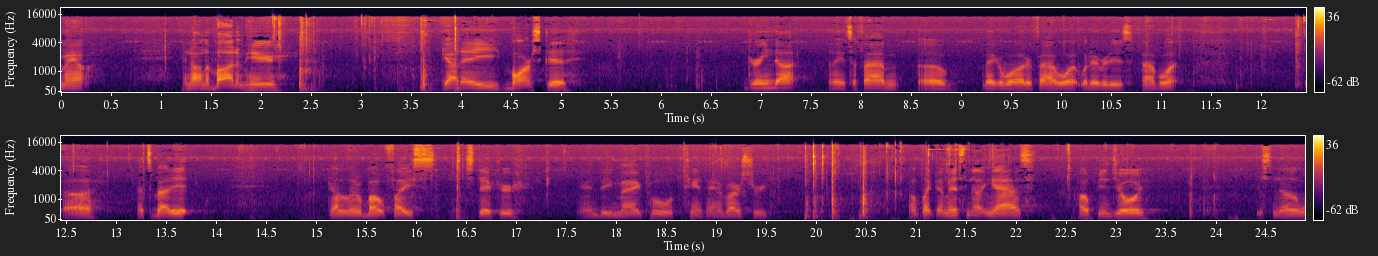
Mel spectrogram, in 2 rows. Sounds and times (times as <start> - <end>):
Speech: 0.0 - 0.4, 1.2 - 2.3, 3.8 - 5.3, 6.8 - 11.2, 12.4 - 13.8, 15.1 - 19.6, 20.9 - 23.4, 24.4 - 24.8.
